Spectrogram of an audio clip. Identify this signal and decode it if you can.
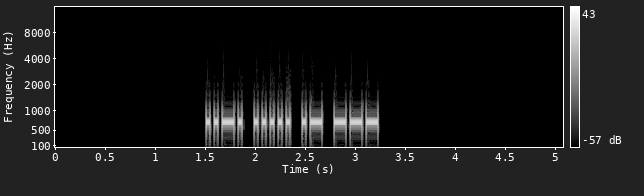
Morse code, heard as a keyed tone, about 30 wpm, 700 Hz. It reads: F5AO
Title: DXCC-100 Call Signs - 4 Characters - 30wpm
